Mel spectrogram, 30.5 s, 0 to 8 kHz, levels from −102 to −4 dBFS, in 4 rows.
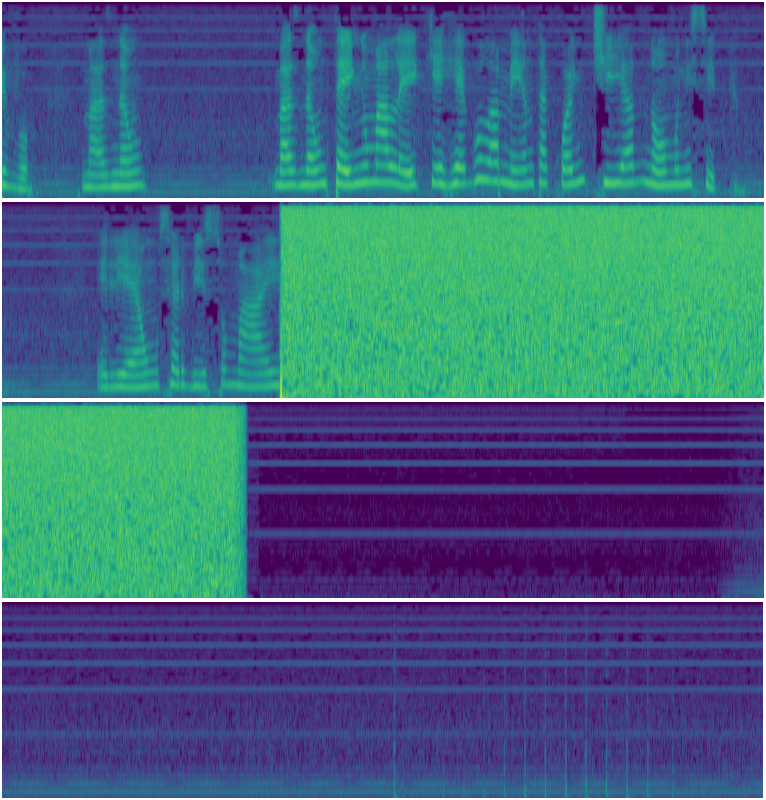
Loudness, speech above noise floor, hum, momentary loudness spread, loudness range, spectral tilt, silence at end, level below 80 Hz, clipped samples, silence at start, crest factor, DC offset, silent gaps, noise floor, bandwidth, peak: -16 LUFS; 42 dB; 60 Hz at -60 dBFS; 24 LU; 24 LU; -0.5 dB/octave; 12.8 s; -46 dBFS; under 0.1%; 0 s; 20 dB; under 0.1%; none; -69 dBFS; 7.8 kHz; -6 dBFS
